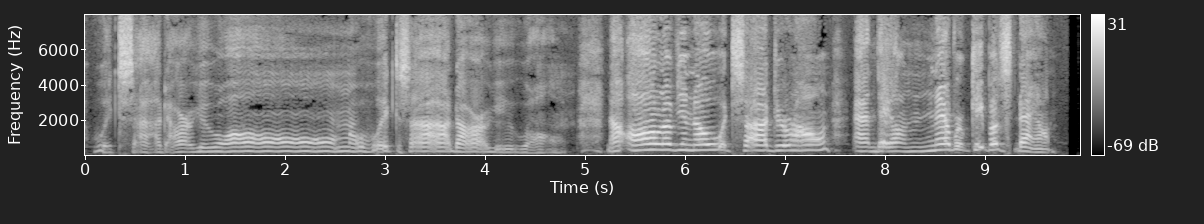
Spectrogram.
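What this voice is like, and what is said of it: East Tennessee accent, singing. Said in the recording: “Love that East Tennessee accent there”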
